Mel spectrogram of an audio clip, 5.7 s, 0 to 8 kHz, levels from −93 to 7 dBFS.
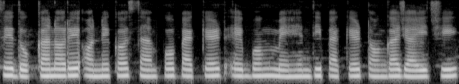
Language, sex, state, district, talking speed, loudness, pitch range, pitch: Odia, female, Odisha, Nuapada, 115 wpm, -16 LUFS, 190-205 Hz, 195 Hz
